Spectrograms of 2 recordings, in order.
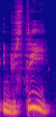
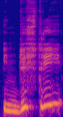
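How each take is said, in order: First: Second "industrie" stressed on the last long IE; accent sur la finale. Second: First "industrie" stressed before the last syllable, inDUStrie; accent déplacé. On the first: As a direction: lean on the final TRIE of "industrie". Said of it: "savoir où est l'accent". (« industrie » accentué sur TRIE, allongé) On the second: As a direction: punch DUS in "industrie", light ending. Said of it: "si on ne prononce pas". (« industrie » accentué sur DUS) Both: Shown as a demonstration.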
